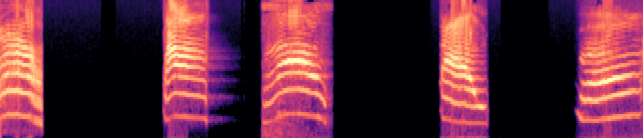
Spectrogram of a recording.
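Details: Female kitten meowing, a domestic cat call meant to attract other cats: five clear, bright meows with rich harmonics, some rising and some arching, repeated about every two seconds with silence between.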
